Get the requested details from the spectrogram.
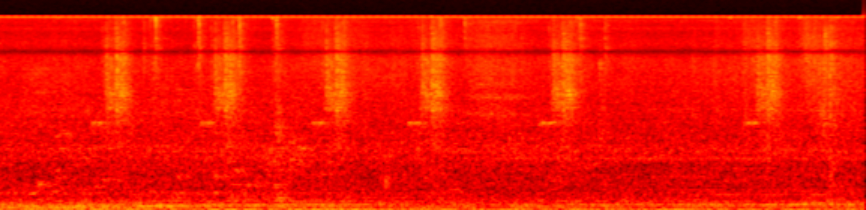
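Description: Scissors snip through hair in short, regular bursts.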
